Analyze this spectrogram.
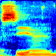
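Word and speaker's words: cin: were like English speaking since birth you say c yeah and they're very defensive of it yeah really yeah like and sin instead of CN but but I mean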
